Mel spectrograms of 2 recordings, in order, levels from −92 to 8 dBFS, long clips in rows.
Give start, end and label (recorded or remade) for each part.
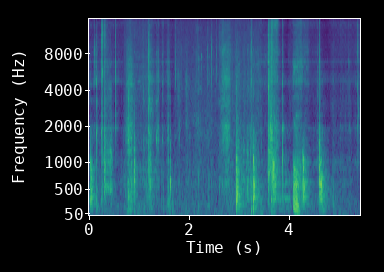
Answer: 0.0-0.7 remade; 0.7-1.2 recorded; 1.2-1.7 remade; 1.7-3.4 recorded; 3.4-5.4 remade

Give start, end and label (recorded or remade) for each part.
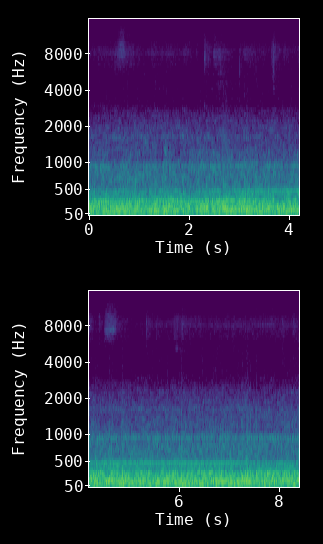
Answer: 0.0-8.4 recorded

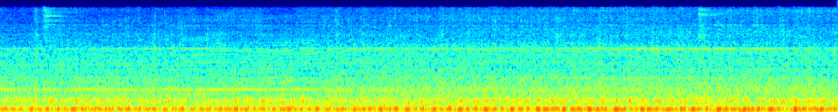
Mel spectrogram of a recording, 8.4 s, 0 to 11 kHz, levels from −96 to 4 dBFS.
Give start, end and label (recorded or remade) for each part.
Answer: 0.0-1.8 recorded; 1.8-3.3 remade; 3.3-8.4 recorded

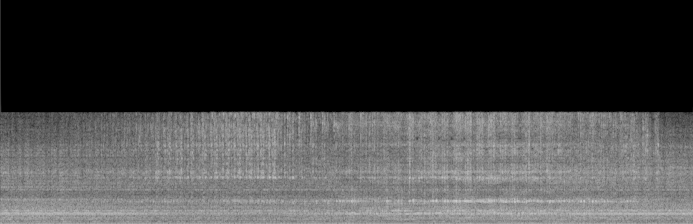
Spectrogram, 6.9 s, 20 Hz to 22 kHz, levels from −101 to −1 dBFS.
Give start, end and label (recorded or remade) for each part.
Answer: 0.0-3.4 recorded; 3.4-5.7 remade; 5.7-6.9 recorded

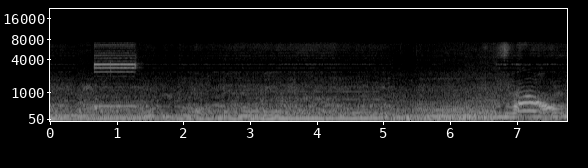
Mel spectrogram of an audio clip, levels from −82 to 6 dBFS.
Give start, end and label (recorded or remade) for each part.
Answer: 0.0-0.4 remade; 0.4-1.4 recorded; 1.4-5.1 remade; 5.1-6.7 recorded; 6.7-7.8 remade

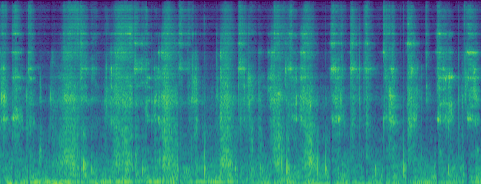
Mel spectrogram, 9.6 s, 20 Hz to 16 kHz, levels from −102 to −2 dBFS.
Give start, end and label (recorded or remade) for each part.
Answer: 0.0-9.6 remade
